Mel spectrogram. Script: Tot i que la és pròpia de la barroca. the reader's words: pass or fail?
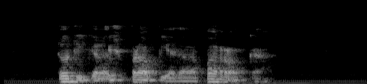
pass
